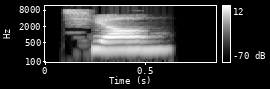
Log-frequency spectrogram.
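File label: "呛", Mandarin Chinese; chinese flashcards; hsk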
